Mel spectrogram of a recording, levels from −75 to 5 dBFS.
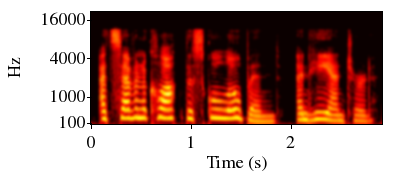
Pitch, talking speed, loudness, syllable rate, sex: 235 Hz, 185 wpm, -18 LUFS, 5.8 syllables/s, female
